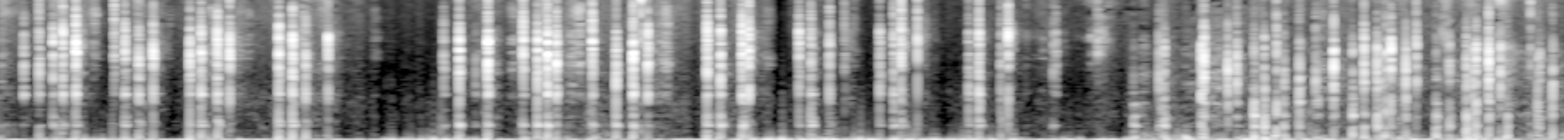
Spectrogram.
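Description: Long decorated acrylic nails rapidly tap and scratch a small pink m.memo spiral-bound paper notebook with a card cover, held in the hands. The result is a dense, continuous patter of short, dry clicks and scrapes with a deep, thuddy body and brief crinkly edges.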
